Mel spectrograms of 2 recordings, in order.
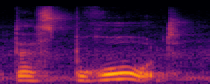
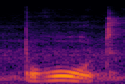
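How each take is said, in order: First: A loud alarmed shout of Brot; cried out. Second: Said in the usual way. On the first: A narrator's reading. Farik warning everyone about the bread, shouting. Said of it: "schrie Farik".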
